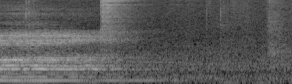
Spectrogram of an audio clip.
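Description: A small group sings together, then stops.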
